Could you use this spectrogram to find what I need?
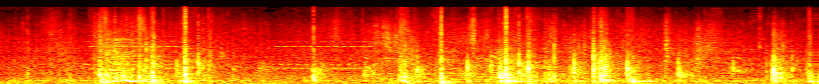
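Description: Plastic and fabric rustle as things are pulled from a box.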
